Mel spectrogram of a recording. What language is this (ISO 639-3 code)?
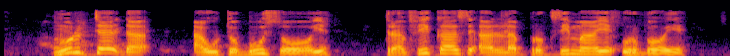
epo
